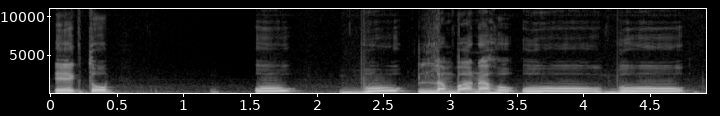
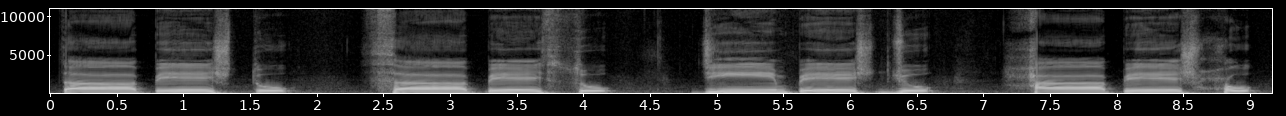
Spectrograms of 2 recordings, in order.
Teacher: پیش کی ادائیگی میں ہونٹوں کو گول کیا جاتا ہے، تو ہونٹوں کو گولائی دیجئے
